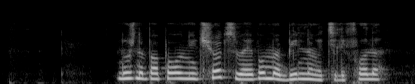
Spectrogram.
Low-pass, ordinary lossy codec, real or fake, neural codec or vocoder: 7.2 kHz; MP3, 64 kbps; real; none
